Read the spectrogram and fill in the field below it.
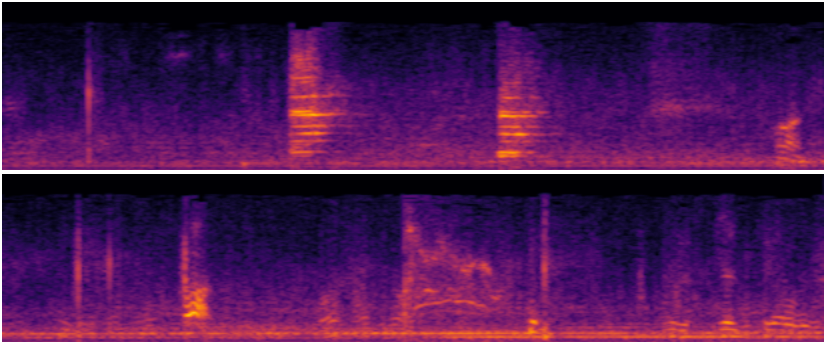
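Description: A car horn honks in a few short, separate toots spaced a second or more apart, over a steady low engine rumble and faint background murmur, as a car slowly backs out.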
